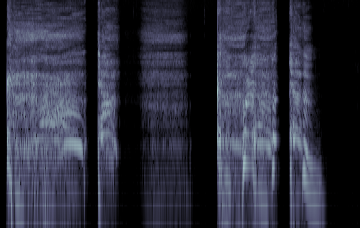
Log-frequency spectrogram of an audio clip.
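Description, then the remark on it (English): A person ill with COVID coughs in a series of five harsh, raspy bursts, some drawn out and groaning, with one quieter, breathy cough in the middle. Loud, with no talking. “That is how I sound when I cough.”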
